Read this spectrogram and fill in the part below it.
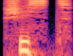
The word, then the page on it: schiste: francais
